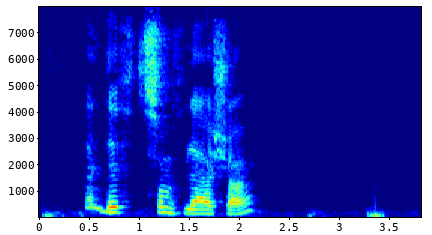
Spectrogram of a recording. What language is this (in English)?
Kabyle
